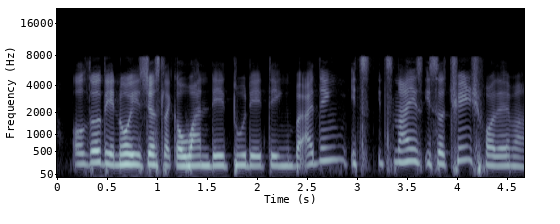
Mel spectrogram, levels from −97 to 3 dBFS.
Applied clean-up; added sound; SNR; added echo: none; none; none; none.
